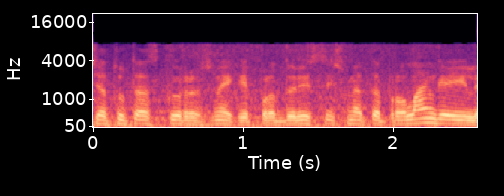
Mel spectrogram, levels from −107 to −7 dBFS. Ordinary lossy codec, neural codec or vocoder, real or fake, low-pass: AAC, 48 kbps; codec, 16 kHz, 8 kbps, FunCodec, trained on Chinese and English, 25 frames a second; fake; 7.2 kHz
